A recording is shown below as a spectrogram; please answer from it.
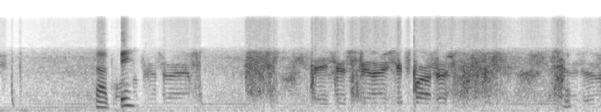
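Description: Radio voice transmission: a man speaking in short phrases over a noisy communication channel, with a steady hum underneath.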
